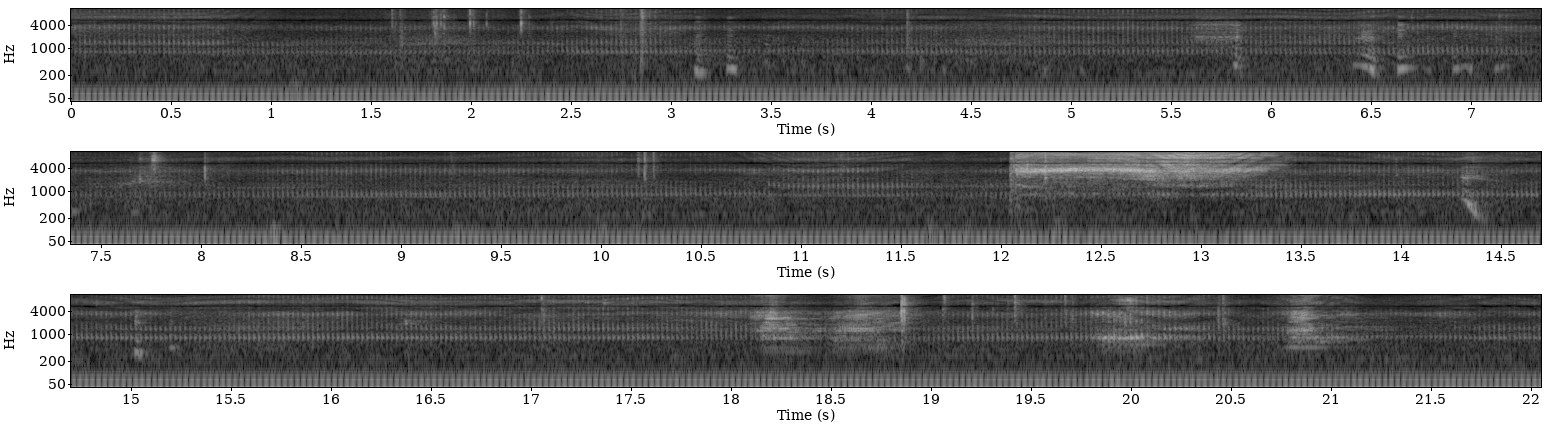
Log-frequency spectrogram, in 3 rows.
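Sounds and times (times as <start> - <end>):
lightsaber humming: 0.0 - 22.0
crackling hiss effect: 12.0 - 13.4.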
